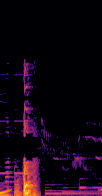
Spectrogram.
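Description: Cartoon sound effects: a quick rising whistle, then a short, loud plop about half a second in, followed by a faint held note.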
